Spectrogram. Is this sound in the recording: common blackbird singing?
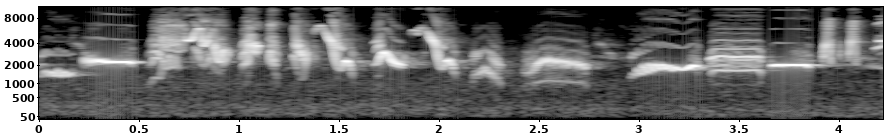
yes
